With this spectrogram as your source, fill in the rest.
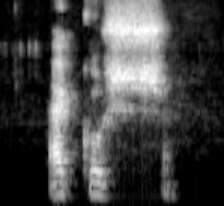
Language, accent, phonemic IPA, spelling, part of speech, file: French, Canada, /a.kuʃ/, accouchent, verb, LL-Q150 (fra)-accouchent.wav
- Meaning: third-person plural present indicative/subjunctive of accoucher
